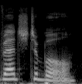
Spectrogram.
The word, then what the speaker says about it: vegetable: Or take the word vegetable. That's how we pronounce it in American English. We don't pronounce every sound. We don't say vegetable. It's vegetable. And ESL speakers sometimes struggle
